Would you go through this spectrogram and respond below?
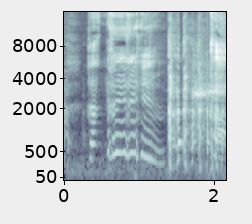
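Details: Young boy coughing on request: high-pitched voiced sounds, then a few short, forced fake cough bursts; voluntary cough.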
